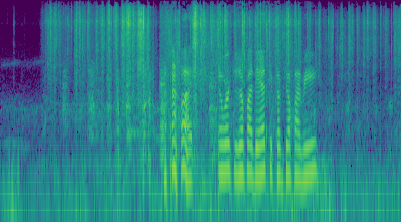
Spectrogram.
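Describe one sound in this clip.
A dog's paws crunch on gravel.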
